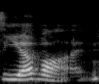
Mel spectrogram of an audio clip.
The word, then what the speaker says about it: Yvonne: Oh, actually, I should ask you, do you pronounce it Yvonne, Yvonne, Yvonne? What's your name? It's Yvonne.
